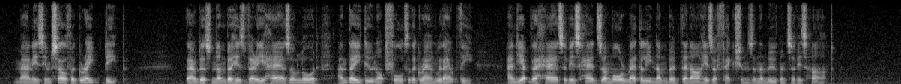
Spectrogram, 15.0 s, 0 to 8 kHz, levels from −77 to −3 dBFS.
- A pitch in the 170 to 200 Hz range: No, low, 100 Hz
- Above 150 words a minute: Yes, average, 180 wpm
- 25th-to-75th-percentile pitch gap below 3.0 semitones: Yes, narrow, 2.5 semitones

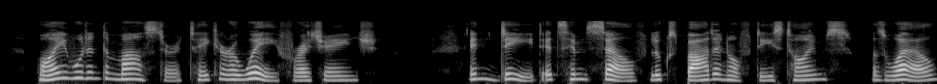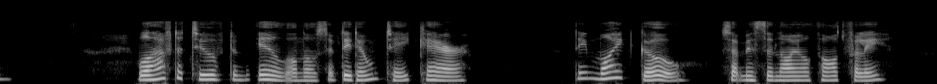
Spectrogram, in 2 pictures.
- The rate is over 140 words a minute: No, slow, 135 wpm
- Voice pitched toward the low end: No, high, 210 Hz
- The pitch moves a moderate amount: Yes, average, 3.8 semitones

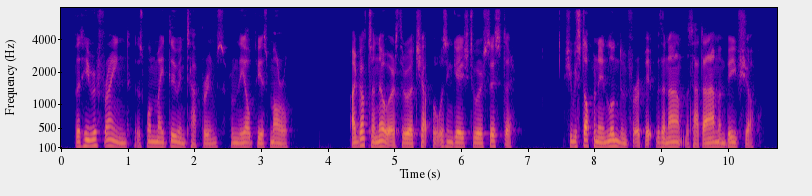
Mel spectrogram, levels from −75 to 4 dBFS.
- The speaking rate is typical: No, fast, 250 wpm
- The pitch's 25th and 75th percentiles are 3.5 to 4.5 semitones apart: No, average, 2.7 semitones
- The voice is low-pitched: Yes, low, 100 Hz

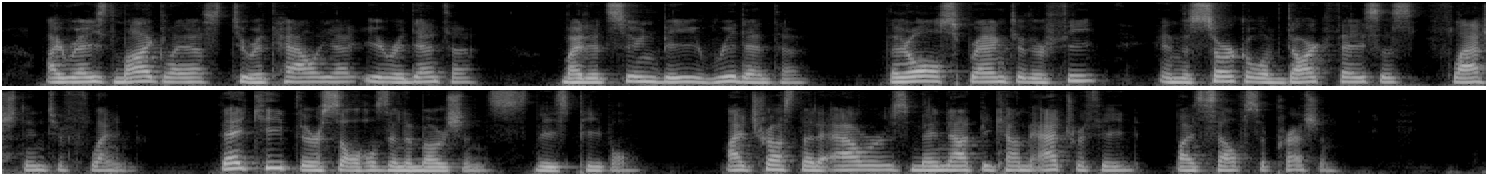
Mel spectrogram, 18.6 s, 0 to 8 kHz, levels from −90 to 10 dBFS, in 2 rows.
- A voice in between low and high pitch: Yes, medium, 150 Hz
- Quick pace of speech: No, average, 150 wpm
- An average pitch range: No, narrow, 2.2 semitones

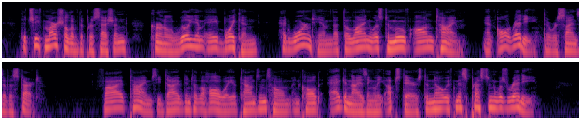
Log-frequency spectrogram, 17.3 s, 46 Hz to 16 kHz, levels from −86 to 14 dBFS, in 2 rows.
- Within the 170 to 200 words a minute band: Yes, average, 175 wpm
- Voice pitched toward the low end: Yes, low, 120 Hz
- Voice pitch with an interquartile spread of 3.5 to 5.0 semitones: Yes, average, 4.7 semitones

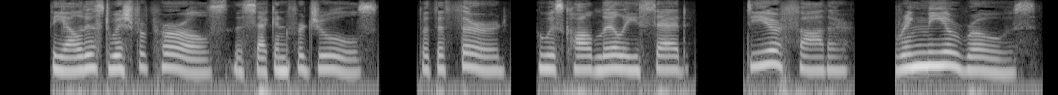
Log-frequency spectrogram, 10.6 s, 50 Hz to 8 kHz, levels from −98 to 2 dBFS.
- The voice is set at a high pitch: Yes, high, 200 Hz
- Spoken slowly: Yes, slow, 130 wpm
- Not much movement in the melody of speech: Yes, narrow, 2.1 semitones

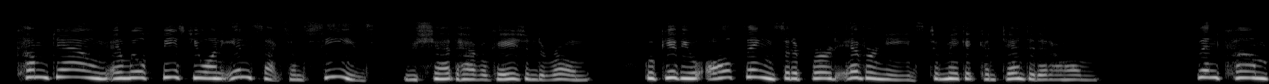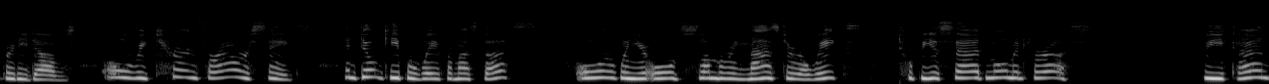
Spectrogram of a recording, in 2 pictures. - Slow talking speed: No, average, 150 wpm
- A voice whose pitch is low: No, very high, 275 Hz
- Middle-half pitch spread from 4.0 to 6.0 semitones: No, average, 3.2 semitones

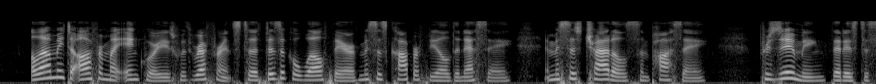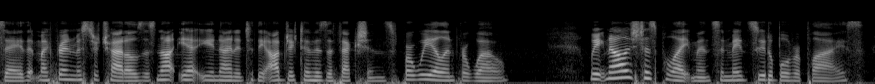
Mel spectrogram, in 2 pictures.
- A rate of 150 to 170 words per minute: No, average, 190 wpm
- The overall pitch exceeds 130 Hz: Yes, high, 190 Hz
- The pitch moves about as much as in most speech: Yes, average, 4.7 semitones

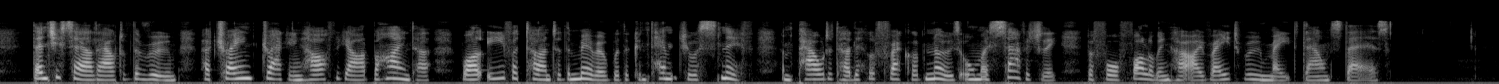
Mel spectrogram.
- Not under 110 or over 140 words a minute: No, average, 160 wpm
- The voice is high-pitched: Yes, high, 225 Hz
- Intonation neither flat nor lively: Yes, average, 3.5 semitones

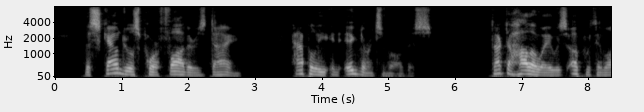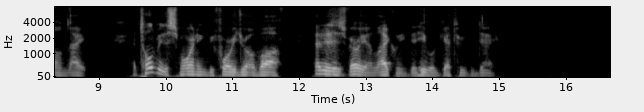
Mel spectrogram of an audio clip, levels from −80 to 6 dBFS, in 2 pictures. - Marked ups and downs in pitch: No, average, 4.3 semitones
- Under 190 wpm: Yes, average, 150 wpm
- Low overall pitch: Yes, low, 115 Hz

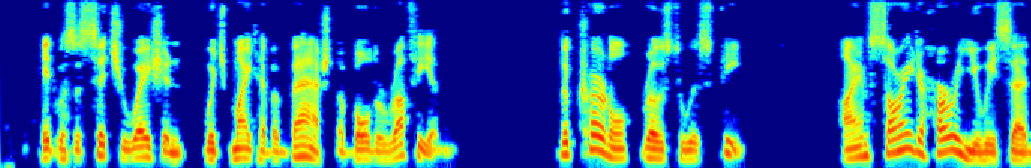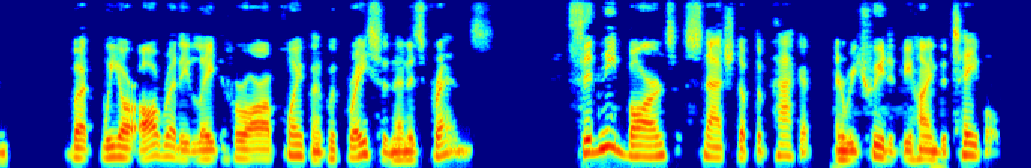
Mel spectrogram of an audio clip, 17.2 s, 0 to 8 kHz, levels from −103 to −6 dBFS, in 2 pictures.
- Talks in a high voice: No, low, 130 Hz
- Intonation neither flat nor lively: No, wide, 6.9 semitones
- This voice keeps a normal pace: Yes, average, 170 wpm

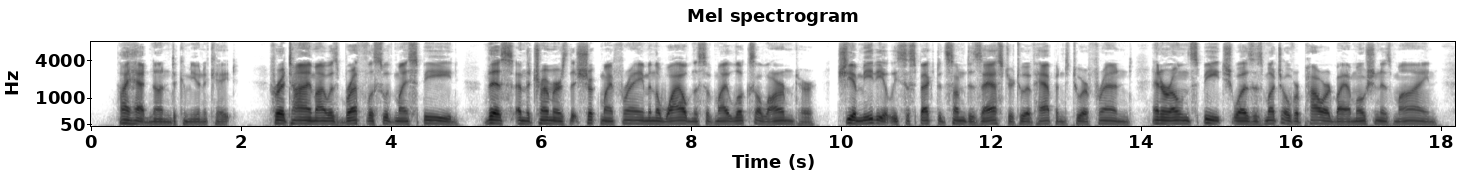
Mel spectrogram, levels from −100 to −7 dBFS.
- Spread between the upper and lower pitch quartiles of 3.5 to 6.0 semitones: No, average, 2.8 semitones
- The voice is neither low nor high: No, low, 100 Hz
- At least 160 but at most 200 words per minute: Yes, average, 175 wpm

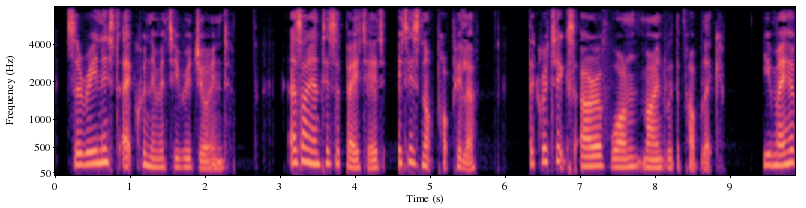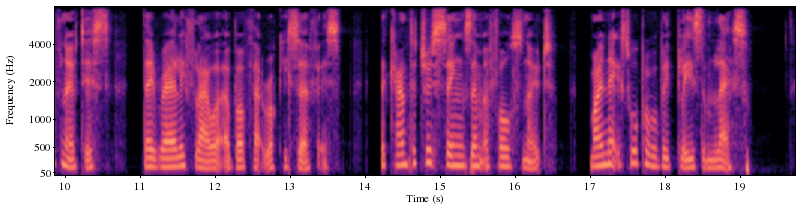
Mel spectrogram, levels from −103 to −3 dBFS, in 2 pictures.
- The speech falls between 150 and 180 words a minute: No, slow, 135 wpm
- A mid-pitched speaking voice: Yes, medium, 165 Hz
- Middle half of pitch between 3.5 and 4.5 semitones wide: No, wide, 5.5 semitones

